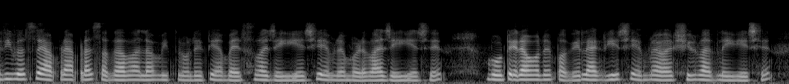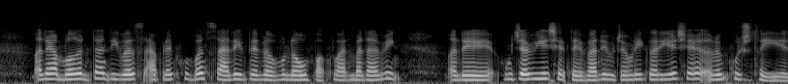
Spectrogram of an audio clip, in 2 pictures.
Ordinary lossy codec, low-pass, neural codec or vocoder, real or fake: none; 7.2 kHz; autoencoder, 22.05 kHz, a latent of 192 numbers a frame, VITS, trained on many speakers; fake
